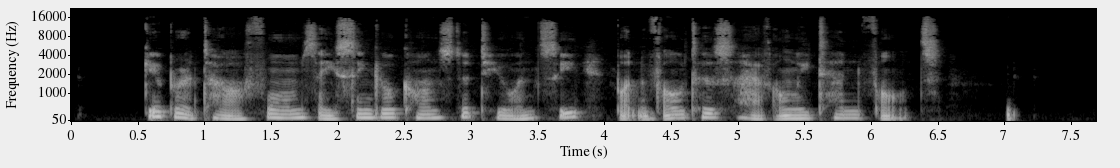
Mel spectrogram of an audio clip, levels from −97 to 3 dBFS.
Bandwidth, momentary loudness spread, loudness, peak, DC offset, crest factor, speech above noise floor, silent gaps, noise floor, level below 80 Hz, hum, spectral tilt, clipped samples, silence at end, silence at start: 16.5 kHz; 10 LU; -31 LUFS; -12 dBFS; under 0.1%; 18 dB; 55 dB; none; -85 dBFS; -58 dBFS; none; -5.5 dB/octave; under 0.1%; 0.6 s; 0.55 s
